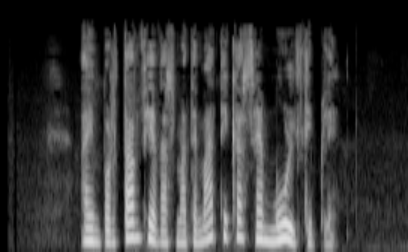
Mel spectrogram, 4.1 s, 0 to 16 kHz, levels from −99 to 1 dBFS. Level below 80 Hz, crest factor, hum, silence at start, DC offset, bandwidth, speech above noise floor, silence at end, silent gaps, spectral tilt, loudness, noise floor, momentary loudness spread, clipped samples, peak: -70 dBFS; 20 dB; none; 0.8 s; under 0.1%; 10.5 kHz; 49 dB; 0.75 s; none; -6 dB/octave; -21 LUFS; -70 dBFS; 12 LU; under 0.1%; -2 dBFS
